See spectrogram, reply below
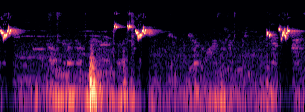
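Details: Singing actively, a Black-headed Bulbul gives short whistled phrases with wavering dips, several seconds apart, and a brief knock between them.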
